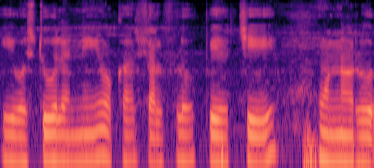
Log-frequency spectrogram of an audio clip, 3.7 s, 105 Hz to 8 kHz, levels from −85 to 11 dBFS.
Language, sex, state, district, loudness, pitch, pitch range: Telugu, male, Telangana, Hyderabad, -17 LUFS, 125 Hz, 120-130 Hz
